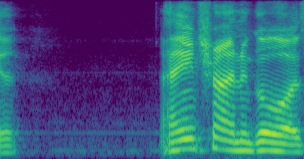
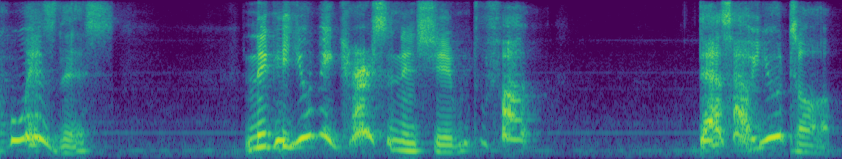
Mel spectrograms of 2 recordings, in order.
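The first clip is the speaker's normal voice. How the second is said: much higher, squeaky indignant God; mock God voice; 13 semitones higher than usual. God scolding someone who hides his cursing, squeaky mock indignation. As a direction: play God as a shrill scolding deity calling out a cursing believer. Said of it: "God gonna look at you and be like".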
